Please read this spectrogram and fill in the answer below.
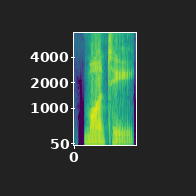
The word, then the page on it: monte: American English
